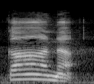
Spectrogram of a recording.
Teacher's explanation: الف مدہ ہے تو ایک الف کے مقدار کھینچیں گے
